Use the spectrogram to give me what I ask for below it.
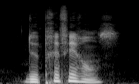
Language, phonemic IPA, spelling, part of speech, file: French, /pʁe.fe.ʁɑ̃s/, préférence, noun, Fr-préférence.ogg
- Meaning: 1. preference 2. like (something that a given person likes)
